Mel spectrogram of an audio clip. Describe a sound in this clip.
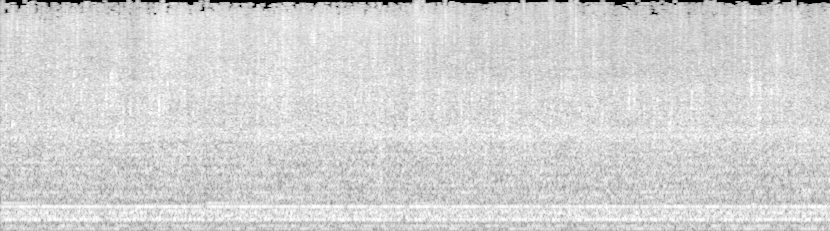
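A wooden spatula scrapes against a frying pan.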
